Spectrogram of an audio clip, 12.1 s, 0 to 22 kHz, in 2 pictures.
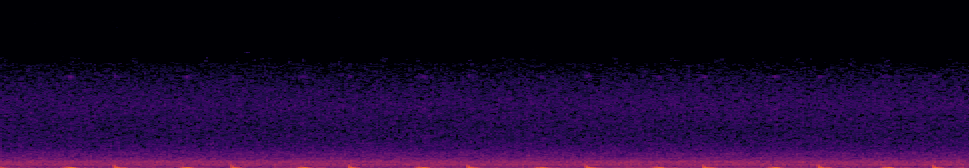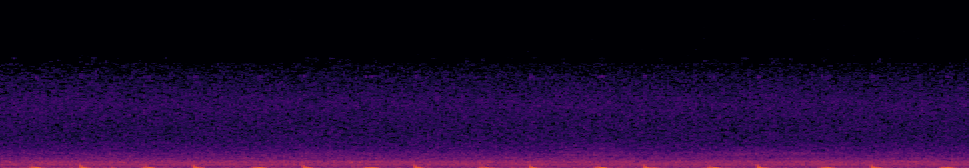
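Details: Long recording of a steady, regular, low thumping heartbeat at about 83 beats a minute, with a faint background hum.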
